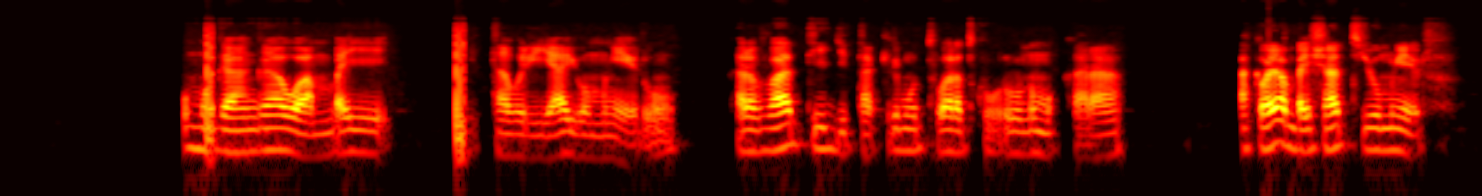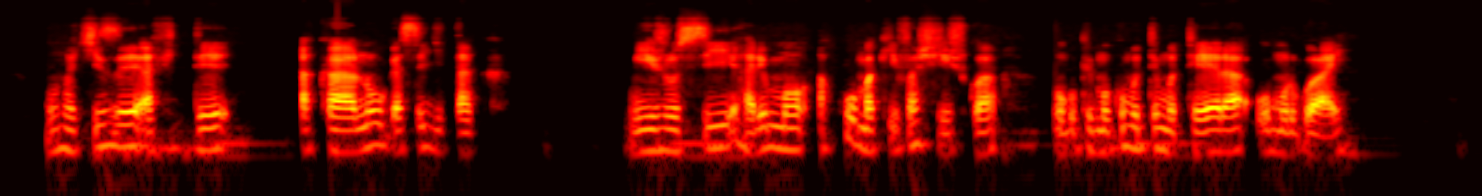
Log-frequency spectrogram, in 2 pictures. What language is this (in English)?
Kinyarwanda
